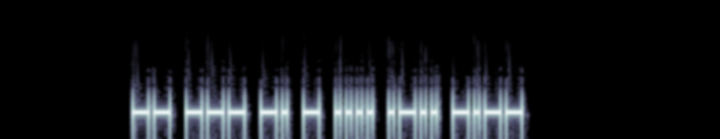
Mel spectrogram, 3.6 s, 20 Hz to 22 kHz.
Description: Morse code, heard as a keyed tone, about 44 wpm, 700 Hz. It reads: MONTHLY
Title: LY Suffix - Top 100 Words with Base Words 45wpm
